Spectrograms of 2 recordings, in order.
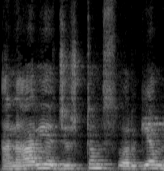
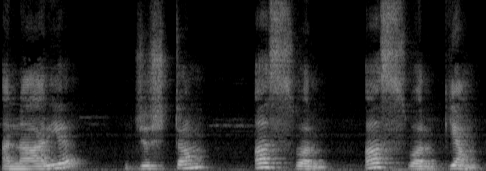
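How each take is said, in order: First: The 'a' before 'svargiyam' is left out. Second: The 'a' before 'svargiyam' is clearly said. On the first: The speaker calls it wrong. "नहीं बोल करके" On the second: The speaker calls it right. "बोल करके"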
